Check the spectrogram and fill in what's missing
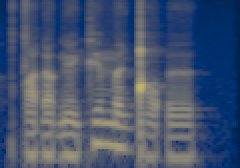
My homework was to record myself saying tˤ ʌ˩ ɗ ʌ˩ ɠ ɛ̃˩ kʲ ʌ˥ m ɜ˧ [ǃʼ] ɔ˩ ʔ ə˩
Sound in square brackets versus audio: incorrect: ŋ͡ǃ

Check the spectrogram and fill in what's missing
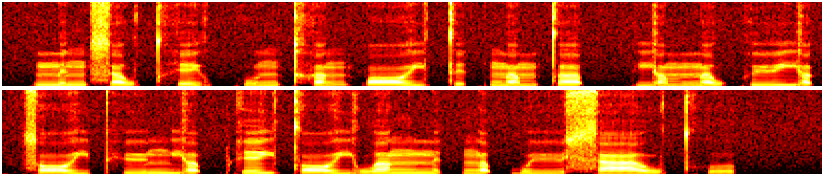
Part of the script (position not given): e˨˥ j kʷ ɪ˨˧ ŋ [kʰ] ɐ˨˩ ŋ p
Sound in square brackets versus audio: correct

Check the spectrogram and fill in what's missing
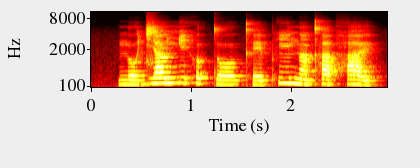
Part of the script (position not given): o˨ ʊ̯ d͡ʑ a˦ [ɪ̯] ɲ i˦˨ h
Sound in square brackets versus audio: incorrect: ʊ̯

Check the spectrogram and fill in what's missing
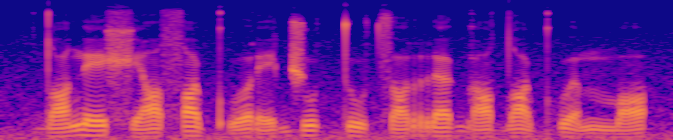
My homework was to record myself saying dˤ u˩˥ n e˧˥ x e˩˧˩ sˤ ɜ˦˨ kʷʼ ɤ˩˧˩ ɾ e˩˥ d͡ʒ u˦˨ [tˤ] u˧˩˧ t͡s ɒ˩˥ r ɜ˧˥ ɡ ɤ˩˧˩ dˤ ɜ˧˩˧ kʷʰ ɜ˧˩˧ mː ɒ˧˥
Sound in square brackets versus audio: incorrect: tː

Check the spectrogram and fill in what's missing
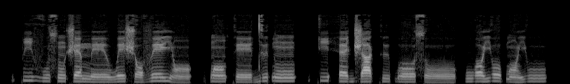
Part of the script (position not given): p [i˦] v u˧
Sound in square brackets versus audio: correct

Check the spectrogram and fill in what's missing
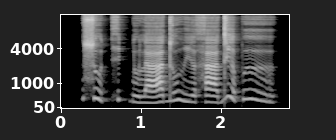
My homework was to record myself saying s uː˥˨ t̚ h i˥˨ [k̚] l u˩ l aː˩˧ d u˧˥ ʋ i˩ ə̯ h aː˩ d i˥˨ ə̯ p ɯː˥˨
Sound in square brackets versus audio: correct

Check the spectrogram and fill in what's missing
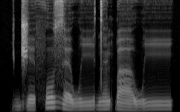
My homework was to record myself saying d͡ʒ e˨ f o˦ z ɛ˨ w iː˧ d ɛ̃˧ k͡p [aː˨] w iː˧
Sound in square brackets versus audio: correct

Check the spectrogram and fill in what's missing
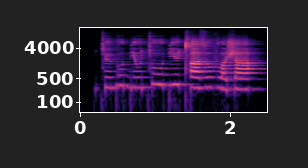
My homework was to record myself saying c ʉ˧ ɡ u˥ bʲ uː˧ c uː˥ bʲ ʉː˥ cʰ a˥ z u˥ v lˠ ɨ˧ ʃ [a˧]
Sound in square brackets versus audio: incorrect: a˥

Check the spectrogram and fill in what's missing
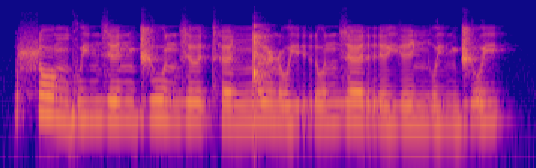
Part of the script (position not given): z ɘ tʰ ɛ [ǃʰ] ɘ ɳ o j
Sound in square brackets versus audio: incorrect: ŋ͡ǃ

